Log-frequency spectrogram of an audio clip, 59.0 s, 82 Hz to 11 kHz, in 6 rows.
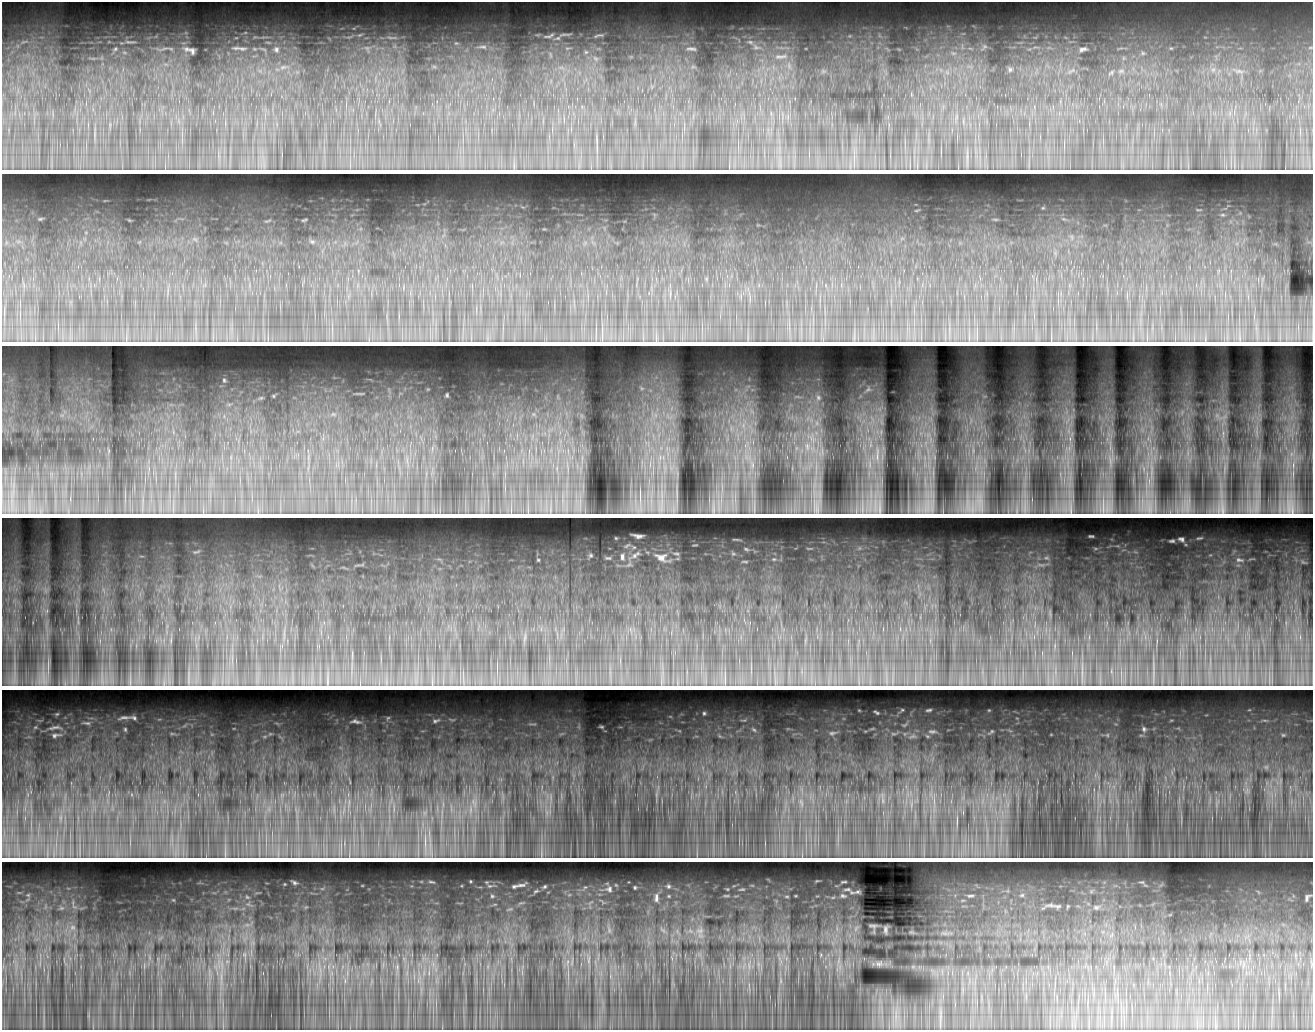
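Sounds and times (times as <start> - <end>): hiss of steam: 0.0 - 56.1, 56.7 - 58.9
locomotive running rumble: 0.0 - 58.9
steam locomotive exhaust chuffs: 0.0 - 58.9.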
